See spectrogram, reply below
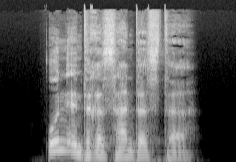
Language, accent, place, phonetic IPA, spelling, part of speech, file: German, Germany, Berlin, [ˈʊnʔɪntəʁɛˌsantəstə], uninteressanteste, adjective, De-uninteressanteste.ogg
- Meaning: inflection of uninteressant: 1. strong/mixed nominative/accusative feminine singular superlative degree 2. strong nominative/accusative plural superlative degree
